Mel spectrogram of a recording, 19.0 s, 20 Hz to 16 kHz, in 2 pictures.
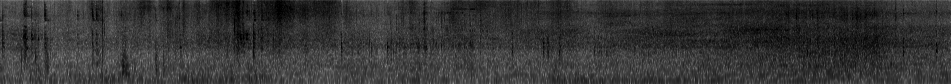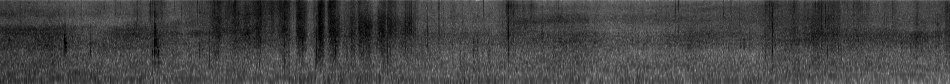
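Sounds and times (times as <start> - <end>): scattered clicks: 0.0 - 14.8
wind buffeting microphone: 0.0 - 19.0.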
